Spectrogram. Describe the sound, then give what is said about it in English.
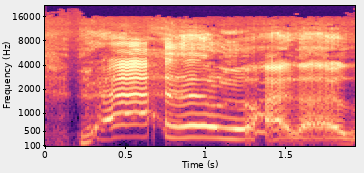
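A lone voice sustains a few sung, wavering tones that strain and rise into a raw, scream-like wail, loud, over about two seconds. “screaming.”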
